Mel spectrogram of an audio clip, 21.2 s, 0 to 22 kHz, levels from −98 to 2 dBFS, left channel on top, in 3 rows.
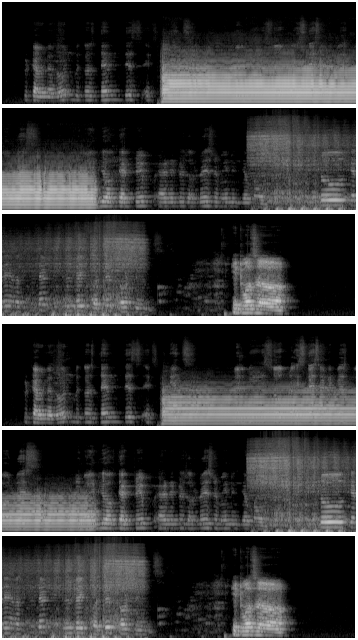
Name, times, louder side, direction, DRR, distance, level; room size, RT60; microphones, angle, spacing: voice 1, 0.4-3.6 4.6-7.7 8.5-12.4 13.4-17.2, right 4 dB, 80° right, 1.4 m, -41 dB
Brass instrument, 3.2-9.0, left 7 dB, 70° left, 0.4 m, -26 dB
sound 1, 12.0-17.0, right 2 dB, 40° right, 1.6 m, -42 dB
voice 2, 18.4-19.7, left 2 dB, ahead, 1.0 m, -28 dB
9.4 x 3.3 x 5.4 m
head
